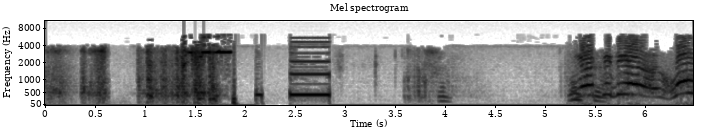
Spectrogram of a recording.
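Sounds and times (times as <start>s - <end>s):
telephone busy tone after hanging up: 0.8s - 5.7s
speech: 5.3s - 6.4s.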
